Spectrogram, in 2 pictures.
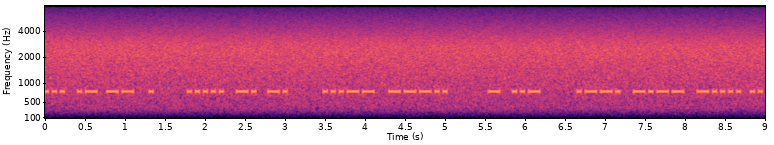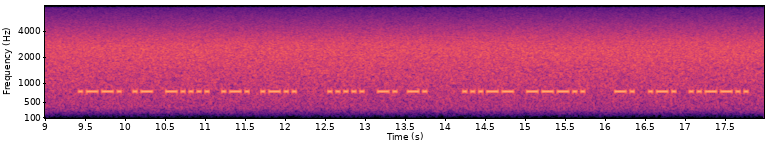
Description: Morse code, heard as a keyed tone, hand-sent with a paddle, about 24 wpm, 780 Hz, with radio static. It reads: … 5NN 38 TU PY6I PA6RL 5NN 38 NR?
